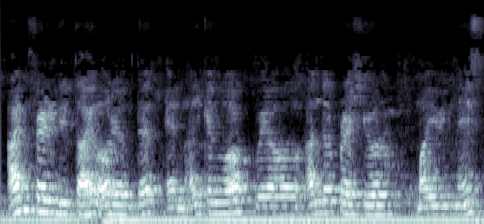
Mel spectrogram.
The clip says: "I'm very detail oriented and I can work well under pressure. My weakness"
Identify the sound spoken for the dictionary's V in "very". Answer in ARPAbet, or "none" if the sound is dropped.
F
